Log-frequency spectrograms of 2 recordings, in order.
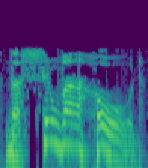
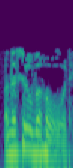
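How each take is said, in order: First: Put-on slow, lightly proud old barbarian; proud naming. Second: Said in the usual way. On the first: A narrator's reading. Cohen repeating his band's name to Rincewind with slow pride. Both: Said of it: "with a touch of pride".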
